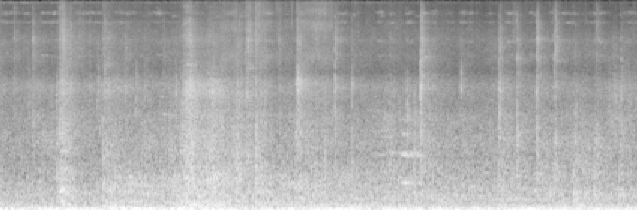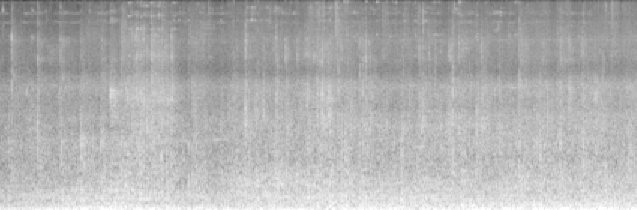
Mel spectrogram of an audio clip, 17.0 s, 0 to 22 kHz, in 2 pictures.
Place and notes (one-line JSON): {"title": "Taipei Station, Taipei City - Walk into the station", "date": "2017-03-18 07:10:00", "description": "Walk into the station, Walking on the ground floor", "latitude": "25.05", "longitude": "121.52", "altitude": "4", "timezone": "Asia/Taipei"}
